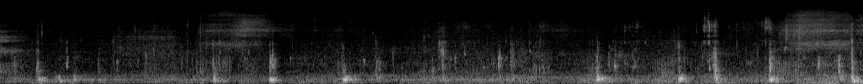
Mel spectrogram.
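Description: Pedal-drive fishing kayak under way on calm water: a faint steady hum with water noise along the hull, broken by scattered short knocks and creaks from the hull and gear.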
